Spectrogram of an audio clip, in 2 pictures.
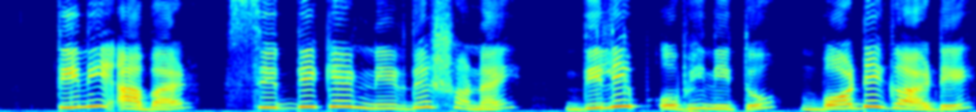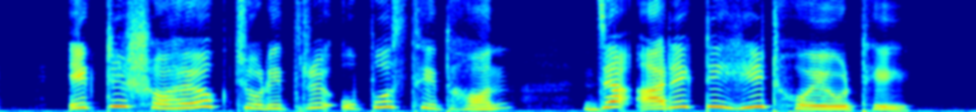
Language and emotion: Bengali, neutral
